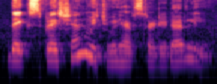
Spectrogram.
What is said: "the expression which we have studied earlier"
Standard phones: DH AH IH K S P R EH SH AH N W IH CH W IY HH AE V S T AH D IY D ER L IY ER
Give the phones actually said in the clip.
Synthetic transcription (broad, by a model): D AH IH K S P R EH SH AH N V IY CH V IY HH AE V S T AH D IY D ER L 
